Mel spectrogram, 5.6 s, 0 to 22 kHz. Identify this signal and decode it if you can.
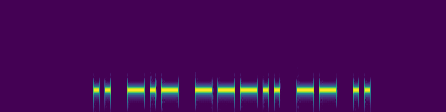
Morse code, heard as a keyed tone, about 17 wpm, 700 Hz. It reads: IK8MI
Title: Code Groups - 5 Letter:Numbers - 17wpm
